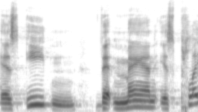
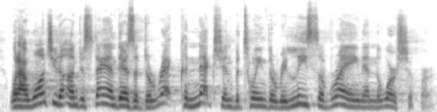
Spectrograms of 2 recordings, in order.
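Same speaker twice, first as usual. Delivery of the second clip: raised, louder preacher's voice; full-force preaching; 5 semitones higher, 6 dB louder than usual. Acted. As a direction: build to a loud, high-pitched preaching peak. Preaches to a responding congregation.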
